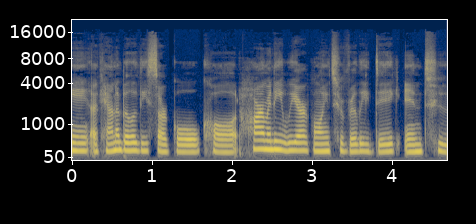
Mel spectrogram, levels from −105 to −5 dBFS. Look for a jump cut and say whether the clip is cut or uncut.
uncut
